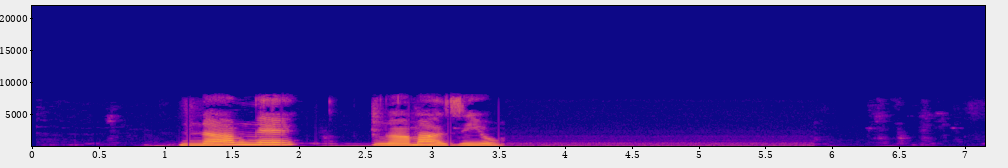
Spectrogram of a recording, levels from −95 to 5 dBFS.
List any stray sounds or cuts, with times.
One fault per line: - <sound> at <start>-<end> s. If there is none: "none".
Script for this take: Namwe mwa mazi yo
none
